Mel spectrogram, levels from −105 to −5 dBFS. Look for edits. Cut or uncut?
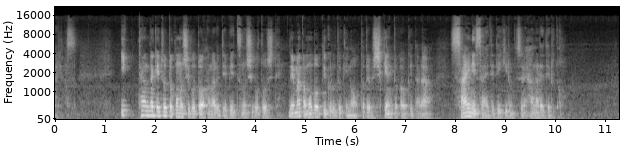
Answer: uncut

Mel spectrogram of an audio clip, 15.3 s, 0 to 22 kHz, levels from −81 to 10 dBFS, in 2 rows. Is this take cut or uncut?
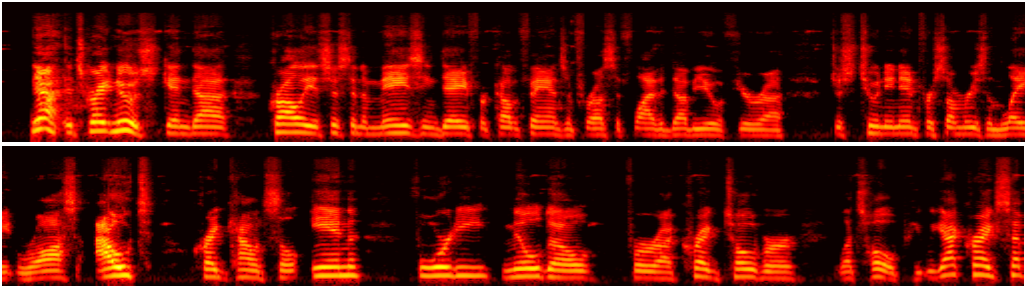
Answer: cut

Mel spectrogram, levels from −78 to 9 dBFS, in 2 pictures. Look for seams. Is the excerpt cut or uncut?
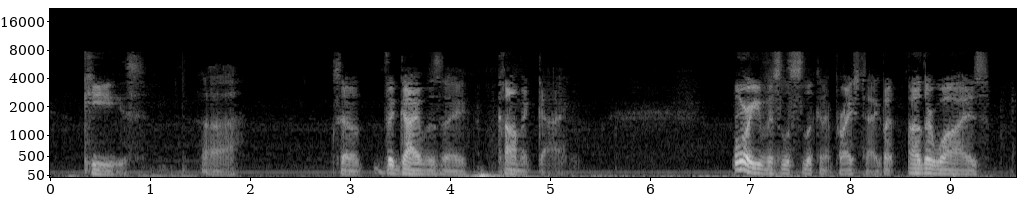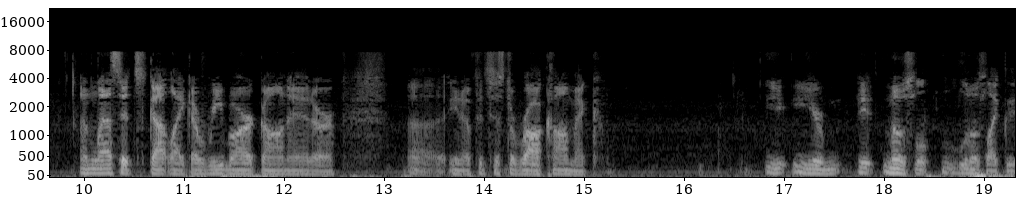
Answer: cut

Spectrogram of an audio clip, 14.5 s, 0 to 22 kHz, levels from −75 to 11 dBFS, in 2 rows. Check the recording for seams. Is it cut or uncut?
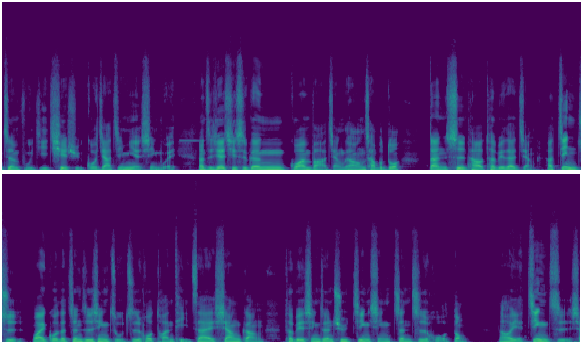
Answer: cut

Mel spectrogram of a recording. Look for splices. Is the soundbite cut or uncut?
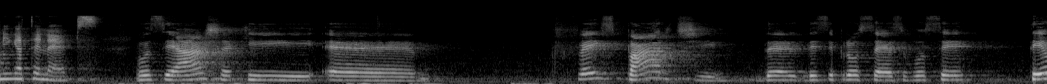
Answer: cut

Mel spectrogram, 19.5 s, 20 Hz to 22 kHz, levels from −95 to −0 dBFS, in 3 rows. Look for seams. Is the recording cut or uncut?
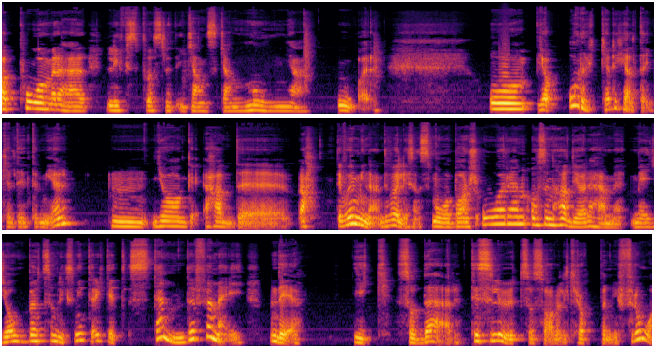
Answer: cut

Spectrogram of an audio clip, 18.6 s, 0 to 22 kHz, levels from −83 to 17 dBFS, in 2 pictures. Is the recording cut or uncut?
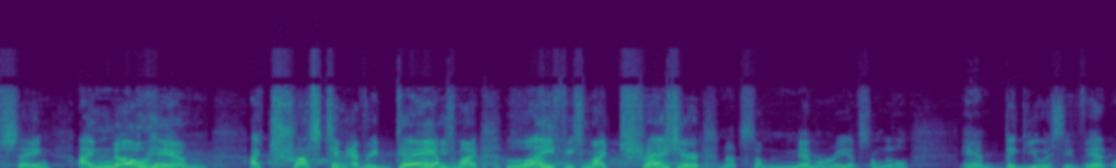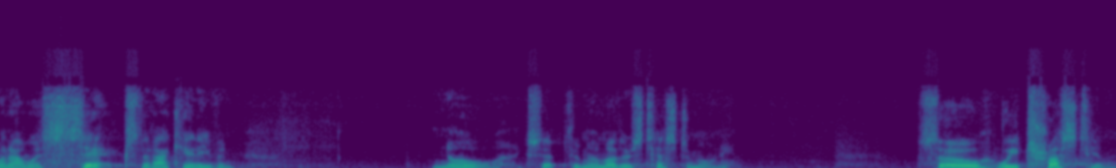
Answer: cut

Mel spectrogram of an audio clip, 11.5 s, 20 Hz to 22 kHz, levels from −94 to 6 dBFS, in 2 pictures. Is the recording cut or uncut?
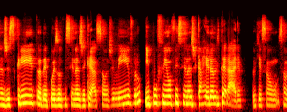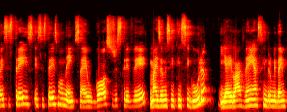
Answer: uncut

